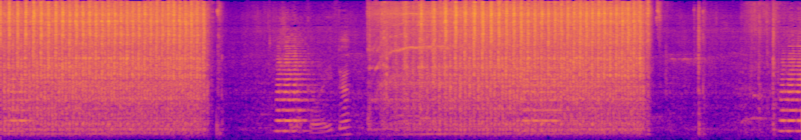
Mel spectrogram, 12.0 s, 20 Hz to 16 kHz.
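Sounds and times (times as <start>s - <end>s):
sewing machine stitching: 0.0s - 3.2s, 5.5s - 9.8s.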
